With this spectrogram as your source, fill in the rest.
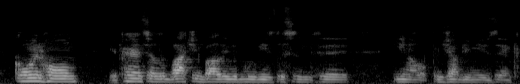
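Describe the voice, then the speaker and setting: This man talks at a moderate pace at a medium pitch, an unremarkable speaking voice. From Canada, Toronto. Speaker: music producer. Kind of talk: casual interview. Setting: radio station office.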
